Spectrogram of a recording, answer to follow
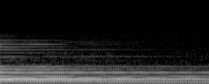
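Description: G-flat major chord on a Les Paul-style electric guitar, played as a triad with the thumb fretting the bass note, ringing out and slowly fading.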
